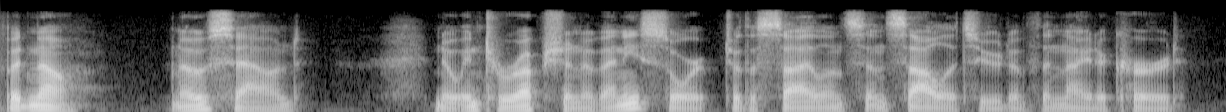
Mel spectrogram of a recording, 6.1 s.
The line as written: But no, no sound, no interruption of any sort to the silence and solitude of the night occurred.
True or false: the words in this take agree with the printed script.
true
